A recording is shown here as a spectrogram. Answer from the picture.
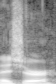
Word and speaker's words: Azure: Do you like how I am pronouncing Azure by the way? That's my European version.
